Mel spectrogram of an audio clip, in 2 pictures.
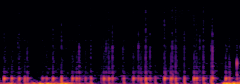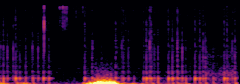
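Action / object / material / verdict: tap / paperback book, paper cover / paper / none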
